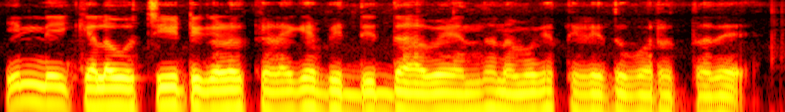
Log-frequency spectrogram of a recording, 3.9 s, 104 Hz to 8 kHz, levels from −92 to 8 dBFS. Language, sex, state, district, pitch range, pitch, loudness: Kannada, male, Karnataka, Koppal, 110-130 Hz, 115 Hz, -15 LUFS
